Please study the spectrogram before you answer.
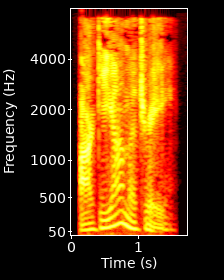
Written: archaeometrist

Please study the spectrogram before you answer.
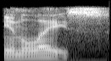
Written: enlace

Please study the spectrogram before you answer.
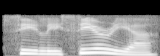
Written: Coele-Syria

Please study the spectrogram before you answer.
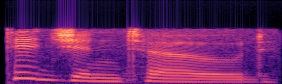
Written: pigeon-toed

